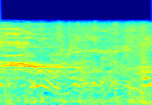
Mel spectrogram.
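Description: Sea lions calling in wavering, whinny-like cries over the chatter of people.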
